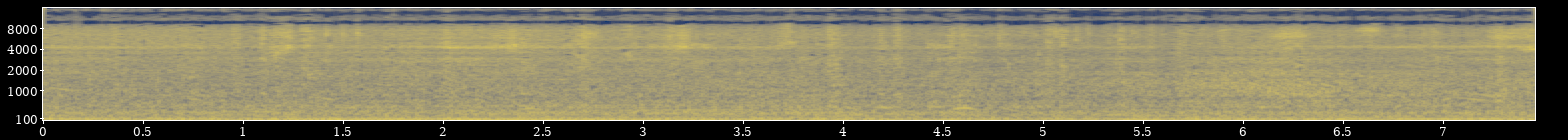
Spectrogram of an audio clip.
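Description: A vehicle's engine rumbles steadily from inside as it drives along a road.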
